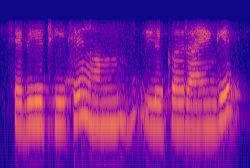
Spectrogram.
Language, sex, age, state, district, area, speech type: Hindi, female, 30-45, Uttar Pradesh, Varanasi, rural, conversation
